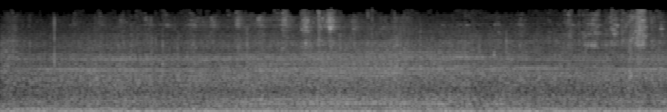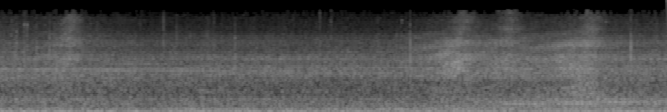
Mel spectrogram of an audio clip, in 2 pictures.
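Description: Motor scooter ridden at a steady cruising speed, heard from the rider's helmet camera: a continuous rush of road and wind noise over the low, even hum of the engine.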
